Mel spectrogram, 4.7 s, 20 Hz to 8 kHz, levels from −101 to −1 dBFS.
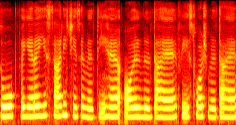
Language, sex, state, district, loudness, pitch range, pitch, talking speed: Hindi, female, Bihar, Katihar, -15 LUFS, 210-235 Hz, 225 Hz, 190 wpm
